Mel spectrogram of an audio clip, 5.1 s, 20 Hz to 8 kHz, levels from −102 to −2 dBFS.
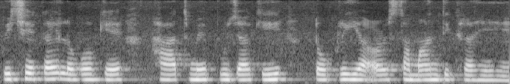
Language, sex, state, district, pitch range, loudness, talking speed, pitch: Hindi, female, Arunachal Pradesh, Lower Dibang Valley, 180-195 Hz, -14 LUFS, 165 wpm, 185 Hz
